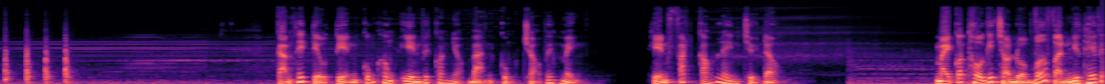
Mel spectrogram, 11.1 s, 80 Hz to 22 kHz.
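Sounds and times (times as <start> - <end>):
heavy knocking on a toilet door: 0.0 - 0.8
speech: 2.8 - 8.6, 9.4 - 11.0.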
